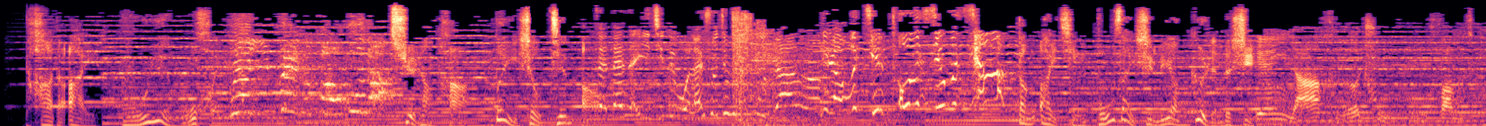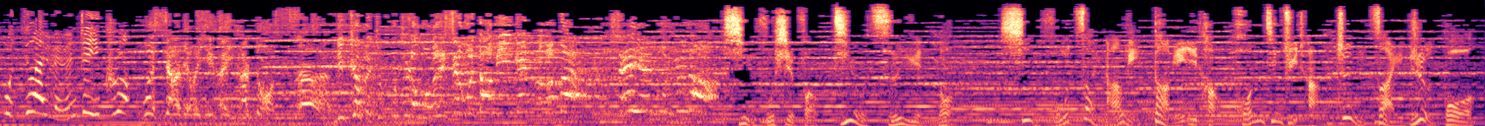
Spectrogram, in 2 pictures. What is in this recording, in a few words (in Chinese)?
男 电视剧预告; 幸福在哪里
